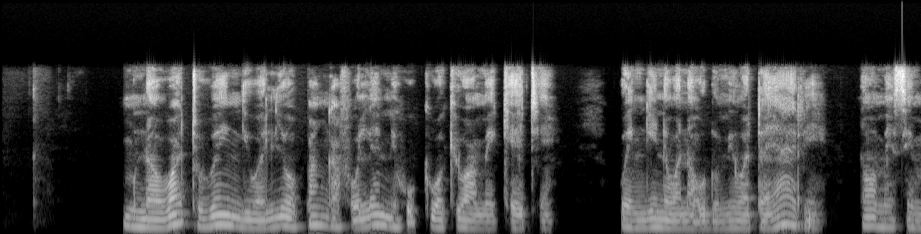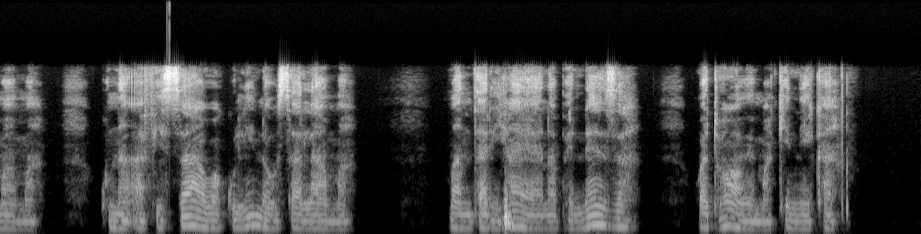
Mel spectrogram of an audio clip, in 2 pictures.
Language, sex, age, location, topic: Swahili, male, 18-24, Kisii, government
